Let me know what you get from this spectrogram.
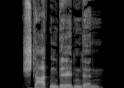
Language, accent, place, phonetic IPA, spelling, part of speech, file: German, Germany, Berlin, [ˈʃtaːtn̩ˌbɪldn̩dən], staatenbildenden, adjective, De-staatenbildenden.ogg
- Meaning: inflection of staatenbildend: 1. strong genitive masculine/neuter singular 2. weak/mixed genitive/dative all-gender singular 3. strong/weak/mixed accusative masculine singular 4. strong dative plural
